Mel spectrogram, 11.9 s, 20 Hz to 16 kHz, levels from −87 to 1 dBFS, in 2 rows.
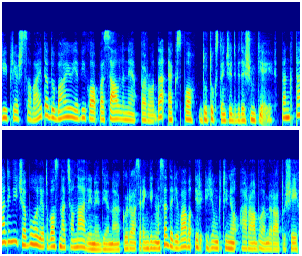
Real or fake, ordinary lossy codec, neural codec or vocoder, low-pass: fake; MP3, 96 kbps; codec, 16 kHz, 0.5 kbps, X-Codec, WavLM features, trained on Multilingual LibriSpeech; 7.2 kHz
